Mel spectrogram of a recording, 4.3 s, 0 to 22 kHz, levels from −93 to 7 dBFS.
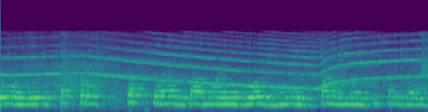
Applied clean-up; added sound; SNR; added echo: none; Motor vehicle (road) / Siren; 8 dB; reverberation time 0.6 s.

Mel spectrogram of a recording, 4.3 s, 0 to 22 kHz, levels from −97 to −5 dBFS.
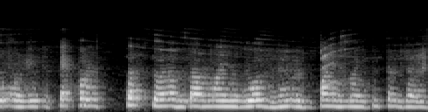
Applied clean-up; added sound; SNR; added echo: neural mask model DeepFilterNet 3.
